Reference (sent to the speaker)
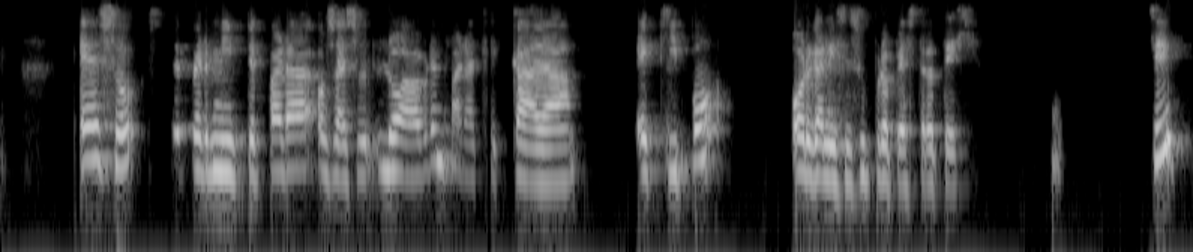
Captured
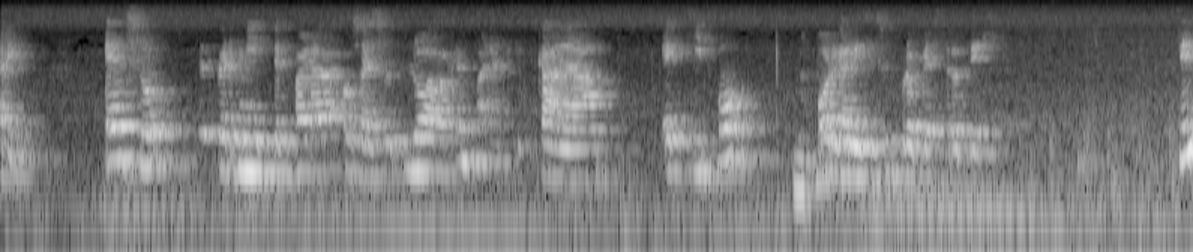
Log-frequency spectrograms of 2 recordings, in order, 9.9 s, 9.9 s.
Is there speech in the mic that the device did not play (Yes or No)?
Yes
